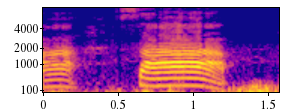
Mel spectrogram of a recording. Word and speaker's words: ทราบ: อินทรีย์ และ ทรัพย์ ค่ะ เห็น ไหม คะ จะ ออก เสียง เป็น ส โซ่ ทั้ง หมด เลย นะ คะ เรา ไม่ ออก เสียง ทร ค่ะ อ่ะ ก็ จะ ไป นะ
